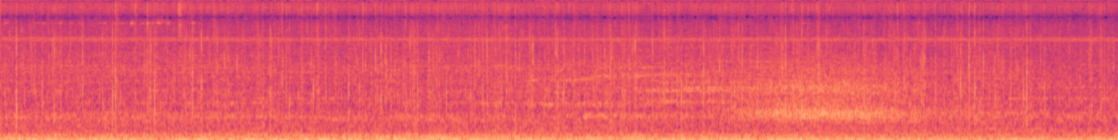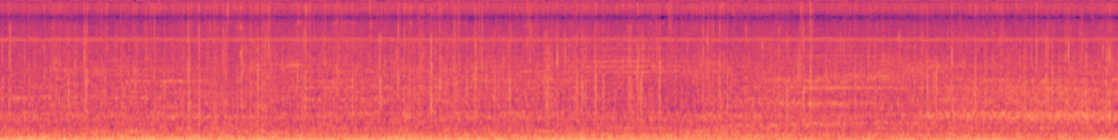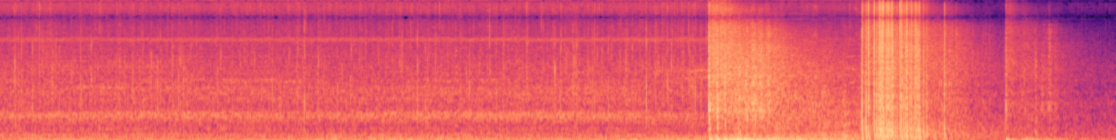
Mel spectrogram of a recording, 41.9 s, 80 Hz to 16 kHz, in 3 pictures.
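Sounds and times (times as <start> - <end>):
faint fireworks crackles: 0.0 - 41.9
fireworks booming: 35.7 - 41.9.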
